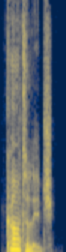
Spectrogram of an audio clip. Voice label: "cartilage", medical english uk; ˈkɑː.təl.ɪdʒ; KAH-tuhl-ij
